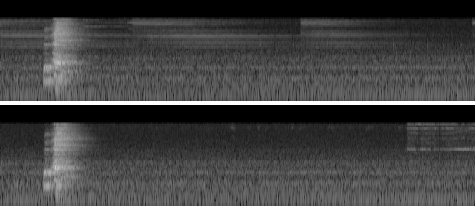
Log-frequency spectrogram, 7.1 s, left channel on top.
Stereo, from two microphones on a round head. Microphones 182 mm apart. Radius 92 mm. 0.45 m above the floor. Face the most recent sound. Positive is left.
turn(degrees=20)  # may be behind; listen again after turning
